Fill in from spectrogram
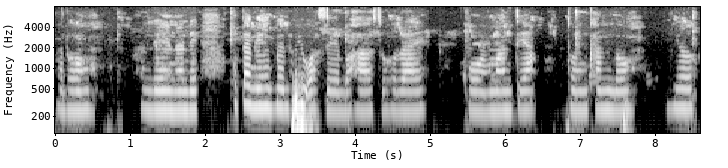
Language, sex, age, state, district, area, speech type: Santali, female, 18-30, Jharkhand, Seraikela Kharsawan, rural, spontaneous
